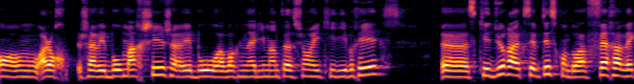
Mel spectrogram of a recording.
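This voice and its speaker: On a very clean recording with a silent background, an unremarkable speaking voice talks fairly quickly, its intonation fairly even. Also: woman, fairly high pitch for a woman. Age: 30s. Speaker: breast cancer patient. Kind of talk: testimony.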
